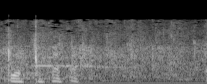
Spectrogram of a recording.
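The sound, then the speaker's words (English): Lecture audience applauds itself after roughly four hours of listening, a sustained crackle of many hands clapping at a fairly loud, even level, with a brief voice audible at the start. “So please give yourself a round of applause.”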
